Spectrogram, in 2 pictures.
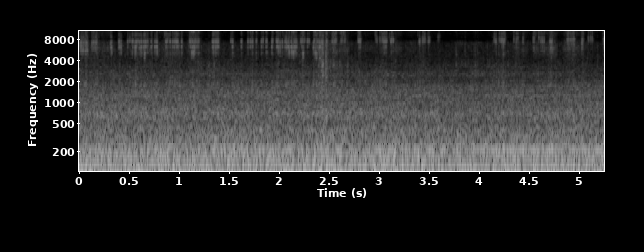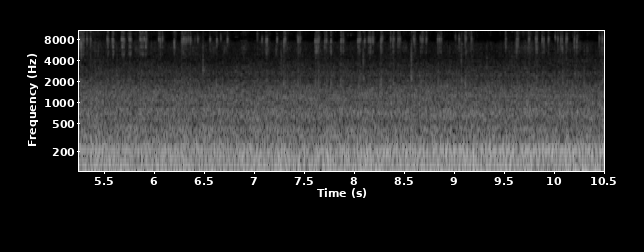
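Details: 2015 Ram 1500 Outdoorsman EcoDiesel cab while driving: a faint steady buzz-rattle from the steering wheel horn button over heavy road and engine rumble. It stops when light pressure is applied to the side of the button.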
